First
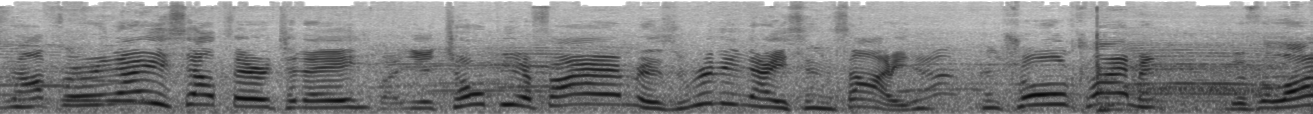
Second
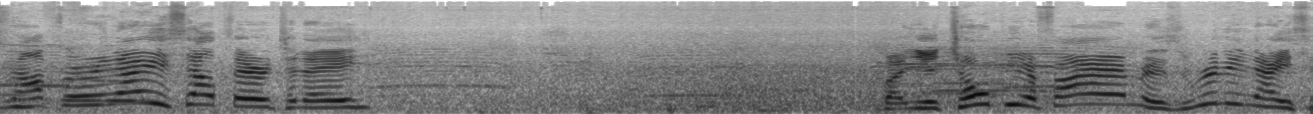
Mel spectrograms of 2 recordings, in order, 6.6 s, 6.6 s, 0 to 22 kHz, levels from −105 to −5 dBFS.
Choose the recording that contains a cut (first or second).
first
